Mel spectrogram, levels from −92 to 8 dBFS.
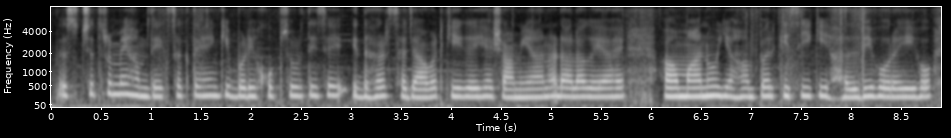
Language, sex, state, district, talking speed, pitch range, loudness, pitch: Hindi, female, Uttarakhand, Tehri Garhwal, 195 wpm, 215-235 Hz, -16 LUFS, 220 Hz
